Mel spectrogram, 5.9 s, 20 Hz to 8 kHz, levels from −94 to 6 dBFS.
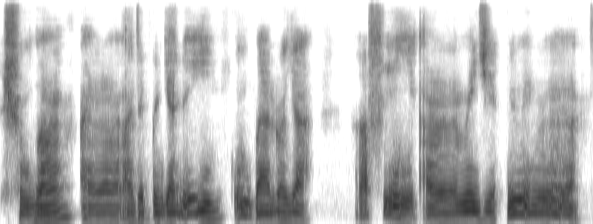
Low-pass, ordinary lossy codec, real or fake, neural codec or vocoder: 7.2 kHz; none; fake; codec, 24 kHz, 1 kbps, SNAC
